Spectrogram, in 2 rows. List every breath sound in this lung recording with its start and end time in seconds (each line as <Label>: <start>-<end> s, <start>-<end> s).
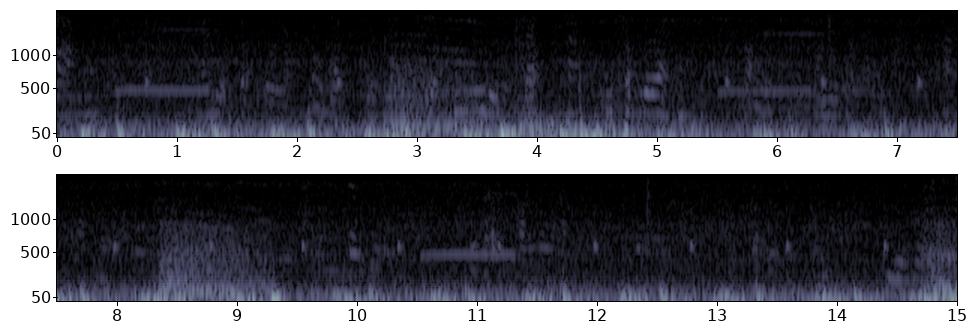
Inhalation: 2.67-3.77 s, 8.28-9.38 s, 14.74-15.00 s
Exhalation: 3.79-4.89 s
Crackles: 3.80-4.90 s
